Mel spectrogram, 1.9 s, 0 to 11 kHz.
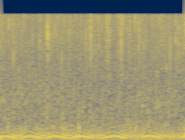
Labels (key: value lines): label: biophony
recorder: SoundTrap 500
